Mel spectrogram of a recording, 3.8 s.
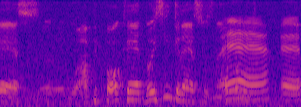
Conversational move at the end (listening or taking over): taking over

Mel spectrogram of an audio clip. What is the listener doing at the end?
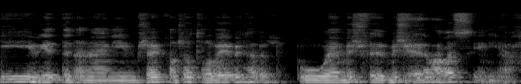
listening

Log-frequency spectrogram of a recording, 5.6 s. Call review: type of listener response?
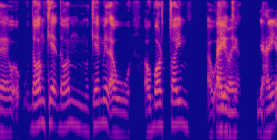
taking over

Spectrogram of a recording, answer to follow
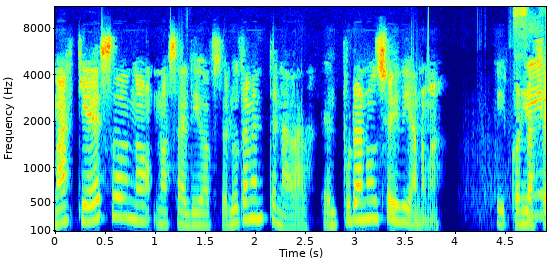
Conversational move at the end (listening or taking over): taking over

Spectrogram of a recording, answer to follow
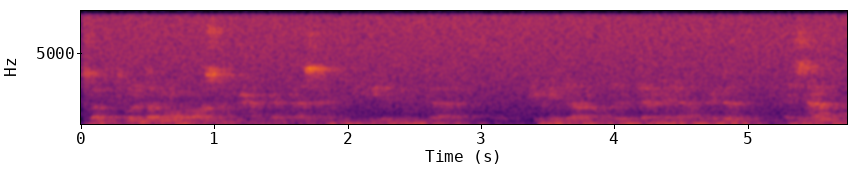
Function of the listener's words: taking over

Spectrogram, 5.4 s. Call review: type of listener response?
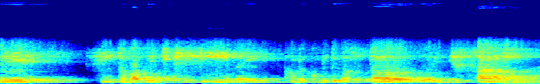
listening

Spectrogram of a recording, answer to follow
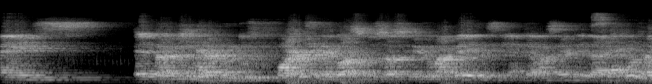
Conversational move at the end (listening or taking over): listening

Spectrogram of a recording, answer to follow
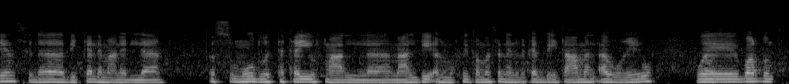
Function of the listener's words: listening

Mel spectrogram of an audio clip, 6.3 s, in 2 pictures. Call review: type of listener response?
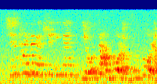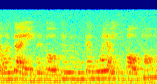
taking over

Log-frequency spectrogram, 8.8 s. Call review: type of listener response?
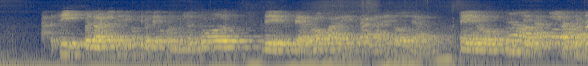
taking over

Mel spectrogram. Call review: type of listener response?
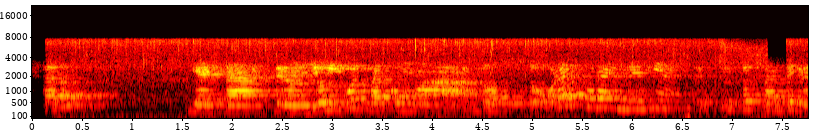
taking over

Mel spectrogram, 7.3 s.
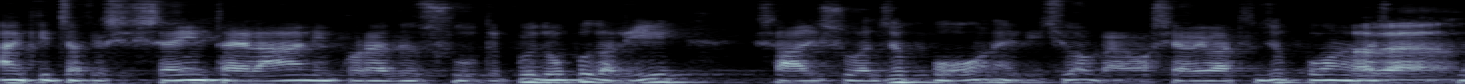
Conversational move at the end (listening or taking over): listening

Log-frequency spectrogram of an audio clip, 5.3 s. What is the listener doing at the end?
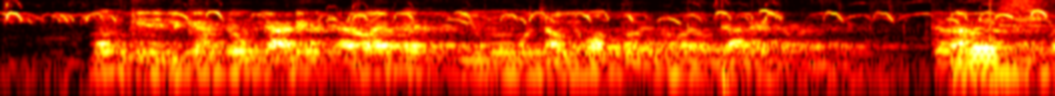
listening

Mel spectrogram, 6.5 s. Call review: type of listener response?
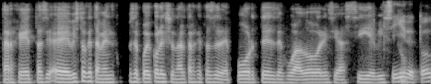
taking over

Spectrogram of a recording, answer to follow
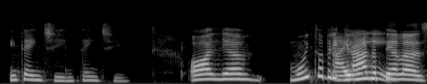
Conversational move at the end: listening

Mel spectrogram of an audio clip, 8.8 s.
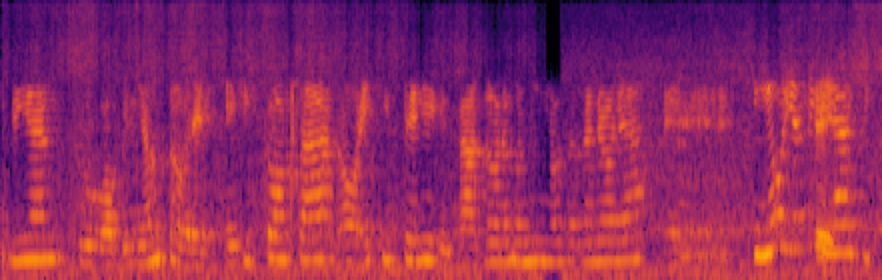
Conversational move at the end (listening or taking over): listening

